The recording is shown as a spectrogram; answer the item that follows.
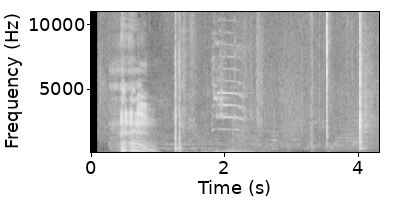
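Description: A man clears his throat with a short vocal sound that falls in pitch. It is followed by a couple of sharp clicks and faint handling noise.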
